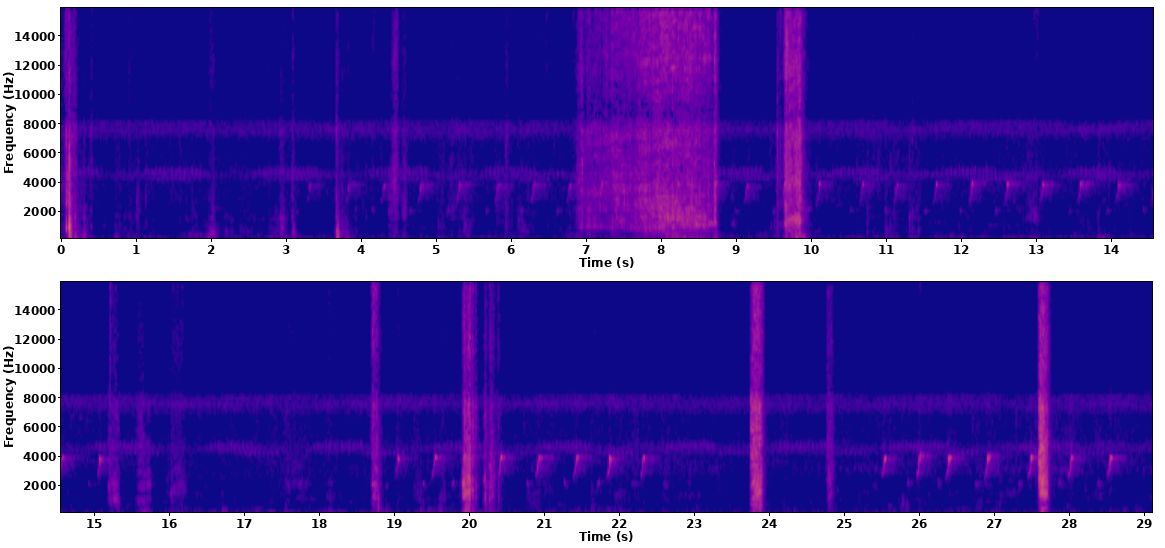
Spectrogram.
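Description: Fresh banana leaves being handled, shaken, torn and folded: crisp crackles and snaps throughout, with a longer rustle about seven seconds in. Small birds chirp repeatedly in the background over a steady high hum.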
